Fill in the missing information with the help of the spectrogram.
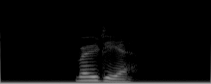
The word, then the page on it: chevreuil: France; /ʃə.vʁœj/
